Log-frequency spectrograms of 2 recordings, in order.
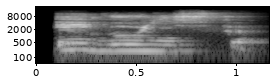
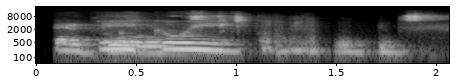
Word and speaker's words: égoïste: Le i avec les deux points dessus, ça veut dire qu'il faut prononcer le i. Ça veut dire qu'on dit pas, on dit oi. Égoïste. Égoïste. Avec bien le t à la fin.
